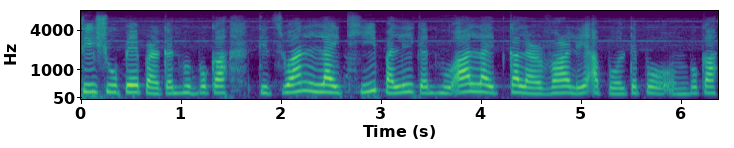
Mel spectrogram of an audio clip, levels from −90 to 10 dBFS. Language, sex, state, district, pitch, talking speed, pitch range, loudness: Mizo, female, Mizoram, Aizawl, 220 Hz, 225 wpm, 215-245 Hz, -17 LUFS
